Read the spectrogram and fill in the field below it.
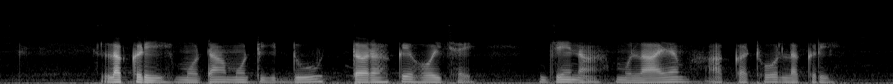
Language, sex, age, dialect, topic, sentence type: Maithili, male, 18-24, Eastern / Thethi, agriculture, statement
